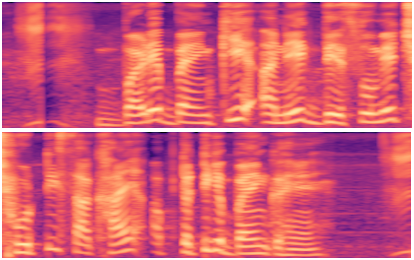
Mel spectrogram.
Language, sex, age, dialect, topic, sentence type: Hindi, male, 18-24, Kanauji Braj Bhasha, banking, statement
